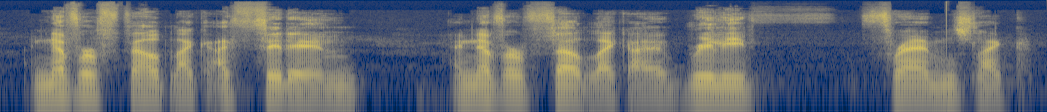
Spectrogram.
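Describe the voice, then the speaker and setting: The sound is dry and close, with no echo. A man with a Dutch accent talks at medium pitch in a monotone, flat intonation. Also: moderate pace. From Netherlands. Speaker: entrepreneur vlogger. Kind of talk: casual vlog monologue. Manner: casual, with frequent fillers.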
